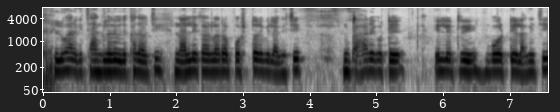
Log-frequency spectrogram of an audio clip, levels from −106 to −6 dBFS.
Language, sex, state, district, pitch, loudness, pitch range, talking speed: Odia, male, Odisha, Nuapada, 155 Hz, -13 LUFS, 150-160 Hz, 125 wpm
